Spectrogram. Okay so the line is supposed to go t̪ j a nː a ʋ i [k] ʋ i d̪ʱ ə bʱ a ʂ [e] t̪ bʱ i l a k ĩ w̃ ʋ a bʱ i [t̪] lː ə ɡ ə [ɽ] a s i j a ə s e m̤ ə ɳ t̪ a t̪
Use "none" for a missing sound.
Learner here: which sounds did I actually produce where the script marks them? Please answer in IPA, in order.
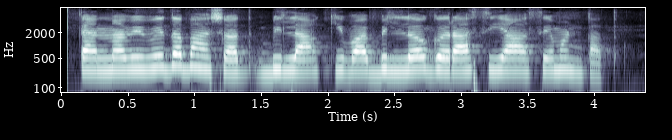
none, a, none, ɾ

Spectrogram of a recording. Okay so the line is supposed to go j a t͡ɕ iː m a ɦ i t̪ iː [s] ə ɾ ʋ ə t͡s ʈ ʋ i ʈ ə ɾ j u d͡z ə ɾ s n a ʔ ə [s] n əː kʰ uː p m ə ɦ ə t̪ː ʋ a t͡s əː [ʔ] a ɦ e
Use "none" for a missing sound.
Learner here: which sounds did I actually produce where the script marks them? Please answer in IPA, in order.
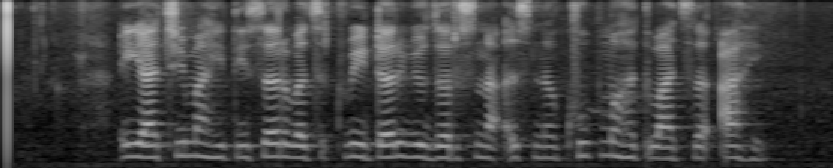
s, s, ʔ

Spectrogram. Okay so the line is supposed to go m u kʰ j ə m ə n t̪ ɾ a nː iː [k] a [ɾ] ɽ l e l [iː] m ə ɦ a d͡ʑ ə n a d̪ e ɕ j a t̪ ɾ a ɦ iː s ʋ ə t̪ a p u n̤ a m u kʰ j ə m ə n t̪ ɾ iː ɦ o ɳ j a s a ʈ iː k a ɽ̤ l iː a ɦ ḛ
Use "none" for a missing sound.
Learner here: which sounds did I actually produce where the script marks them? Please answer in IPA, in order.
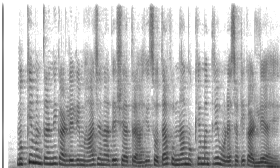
k, none, iː

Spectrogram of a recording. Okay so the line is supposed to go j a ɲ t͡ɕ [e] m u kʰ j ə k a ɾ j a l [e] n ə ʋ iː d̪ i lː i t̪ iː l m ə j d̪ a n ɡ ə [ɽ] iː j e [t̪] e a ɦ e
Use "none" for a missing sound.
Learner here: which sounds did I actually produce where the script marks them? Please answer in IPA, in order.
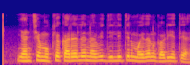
e, e, ɽ, t̪

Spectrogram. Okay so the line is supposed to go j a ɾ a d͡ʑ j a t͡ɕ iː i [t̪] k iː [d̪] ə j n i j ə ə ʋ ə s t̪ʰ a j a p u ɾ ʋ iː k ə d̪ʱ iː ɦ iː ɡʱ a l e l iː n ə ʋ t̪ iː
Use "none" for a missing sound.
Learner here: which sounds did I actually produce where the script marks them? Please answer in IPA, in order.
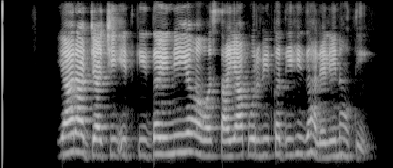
t̪, d̪

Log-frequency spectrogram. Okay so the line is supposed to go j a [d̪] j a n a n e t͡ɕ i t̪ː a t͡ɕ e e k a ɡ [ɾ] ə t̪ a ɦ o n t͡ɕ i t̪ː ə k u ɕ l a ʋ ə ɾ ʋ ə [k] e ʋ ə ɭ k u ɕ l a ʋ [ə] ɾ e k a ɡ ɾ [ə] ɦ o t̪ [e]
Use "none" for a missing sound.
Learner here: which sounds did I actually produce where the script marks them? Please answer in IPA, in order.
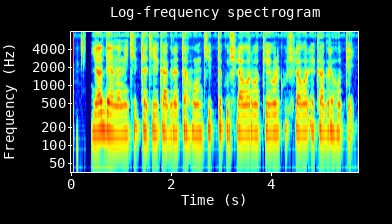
d̪, ɾ, k, ə, ə, e

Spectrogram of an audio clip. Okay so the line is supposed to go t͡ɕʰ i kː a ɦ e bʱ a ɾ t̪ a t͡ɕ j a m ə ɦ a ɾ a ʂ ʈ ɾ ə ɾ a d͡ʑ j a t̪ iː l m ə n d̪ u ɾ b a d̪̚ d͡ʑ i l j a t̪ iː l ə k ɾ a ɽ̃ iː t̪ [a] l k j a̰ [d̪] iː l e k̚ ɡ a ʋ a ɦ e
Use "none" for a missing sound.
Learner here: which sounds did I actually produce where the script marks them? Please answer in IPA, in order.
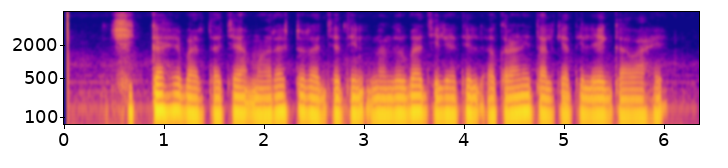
a, t̪

